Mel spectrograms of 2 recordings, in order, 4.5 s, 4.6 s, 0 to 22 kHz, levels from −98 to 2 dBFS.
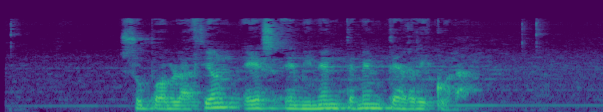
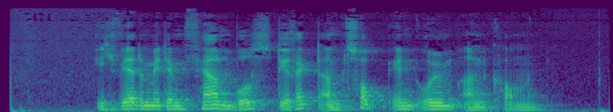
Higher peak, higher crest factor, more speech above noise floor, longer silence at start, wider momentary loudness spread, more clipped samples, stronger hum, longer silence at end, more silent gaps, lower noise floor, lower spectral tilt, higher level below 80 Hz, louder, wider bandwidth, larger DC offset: second, -14 dBFS vs -8 dBFS; about the same, 16 dB vs 20 dB; first, 35 dB vs 28 dB; first, 0.9 s vs 0.1 s; about the same, 11 LU vs 11 LU; neither; neither; first, 0.85 s vs 0 s; neither; first, -63 dBFS vs -55 dBFS; about the same, -6.5 dB/octave vs -6 dB/octave; second, -62 dBFS vs -52 dBFS; about the same, -29 LUFS vs -28 LUFS; second, 11.5 kHz vs 16 kHz; neither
